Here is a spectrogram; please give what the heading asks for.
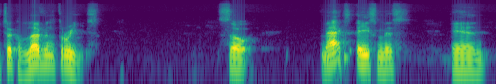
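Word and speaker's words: Abmas: 15 attempts he took 11 threes So Max acemus and it's the last name is spelled a b m a s but it's pronounced asmus he had he's a guard six foot guard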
